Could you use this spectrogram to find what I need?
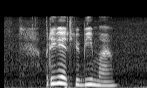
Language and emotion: Russian, neutral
